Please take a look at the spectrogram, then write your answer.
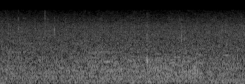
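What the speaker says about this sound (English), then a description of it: "Every summer, the rain is so heavy, this low-lying city is flooded." Heavy monsoon rain pouring down on low-lying Mumbai, a dense, unbroken hiss of rainfall at steady loudness throughout.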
